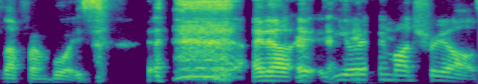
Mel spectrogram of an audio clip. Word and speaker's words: LaFramboise: was from Chicago so he pronounced his last name as love from boys I know you're in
